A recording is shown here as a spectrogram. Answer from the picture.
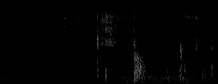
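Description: Near silence, with a few faint soft paper sounds from about a second in as a picture-book page is turned.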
